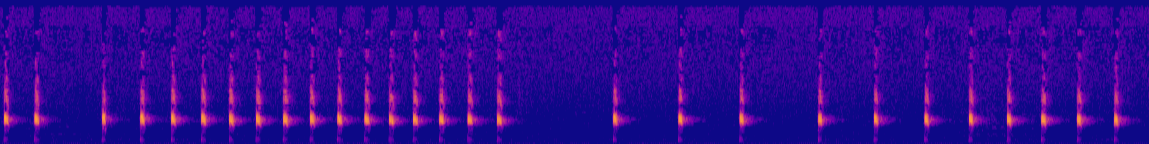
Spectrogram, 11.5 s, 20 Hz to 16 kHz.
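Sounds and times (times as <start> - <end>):
water rail giving sharp clicking kip notes: 0.0 - 5.2, 8.2 - 11.4.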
